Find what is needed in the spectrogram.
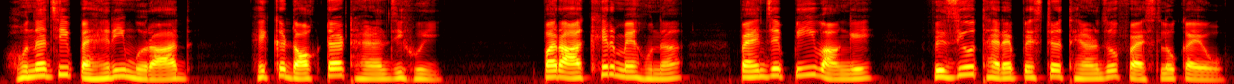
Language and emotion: Sindhi, neutral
